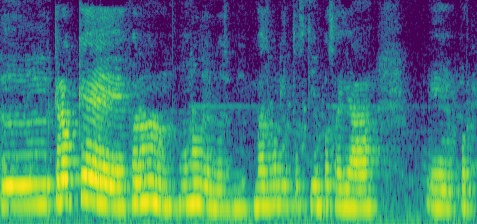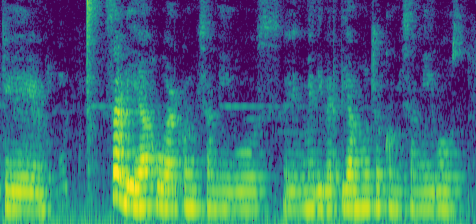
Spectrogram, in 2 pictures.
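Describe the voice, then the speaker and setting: Someone with a Mexican accent speaks at a very slow pace with fairly even intonation, amid noticeable background noise and audible room echo. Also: woman, medium pitch for a woman. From Mexico, Colima (Armería), moved to California as a child. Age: 40s. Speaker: interviewee, mother of the channel owner. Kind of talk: personal interview testimony. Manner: halting, many fillers.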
